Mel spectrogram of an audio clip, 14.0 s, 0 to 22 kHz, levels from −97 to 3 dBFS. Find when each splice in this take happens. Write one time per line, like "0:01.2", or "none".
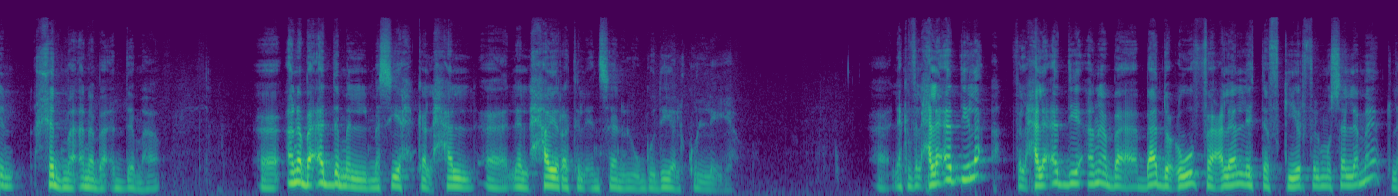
0:04.8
